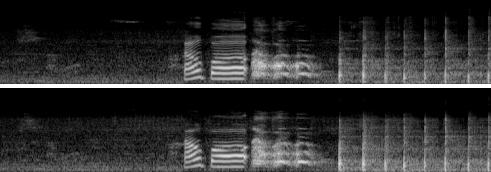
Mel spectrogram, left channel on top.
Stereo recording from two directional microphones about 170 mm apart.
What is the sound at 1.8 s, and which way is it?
Speech, 40° left (ahead or behind).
